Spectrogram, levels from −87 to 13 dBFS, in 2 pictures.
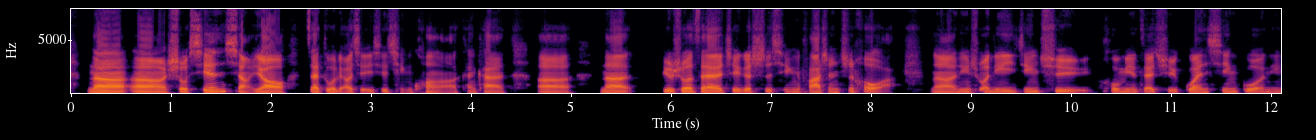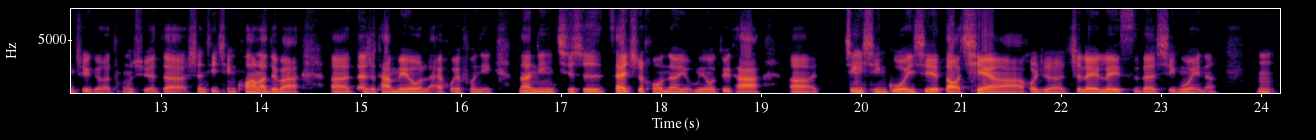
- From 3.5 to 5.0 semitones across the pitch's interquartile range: No, wide, 5.4 semitones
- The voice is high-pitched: No, low, 100 Hz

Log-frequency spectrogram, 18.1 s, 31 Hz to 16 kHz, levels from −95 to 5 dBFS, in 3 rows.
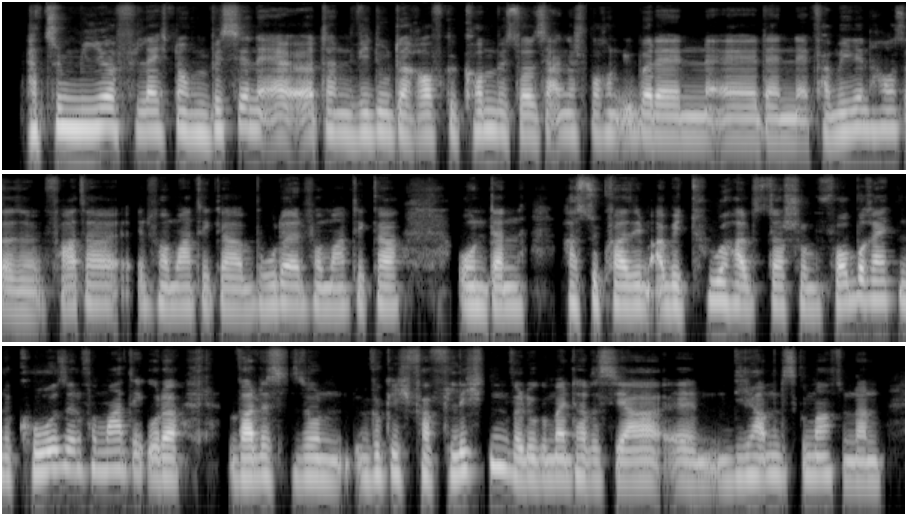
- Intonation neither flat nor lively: No, narrow, 2.2 semitones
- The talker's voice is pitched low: Yes, low, 125 Hz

